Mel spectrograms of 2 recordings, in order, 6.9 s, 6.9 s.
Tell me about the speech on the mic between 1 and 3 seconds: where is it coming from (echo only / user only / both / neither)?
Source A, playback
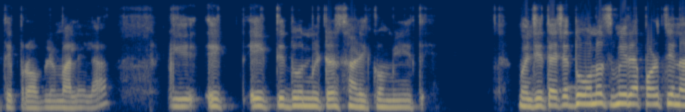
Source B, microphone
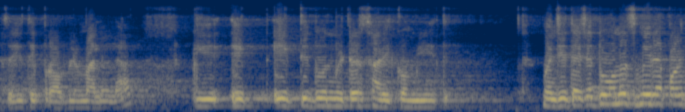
echo only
